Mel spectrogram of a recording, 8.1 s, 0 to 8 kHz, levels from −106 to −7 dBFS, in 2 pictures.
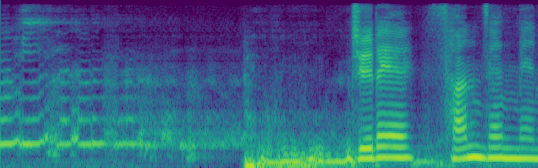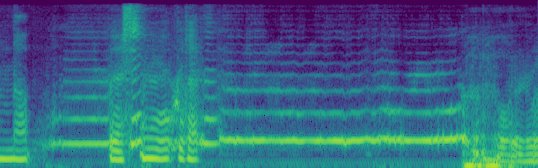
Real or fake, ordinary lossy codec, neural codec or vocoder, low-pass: fake; none; codec, 16 kHz, 1 kbps, FunCodec, trained on Chinese and English, 50 frames a second; 7.2 kHz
